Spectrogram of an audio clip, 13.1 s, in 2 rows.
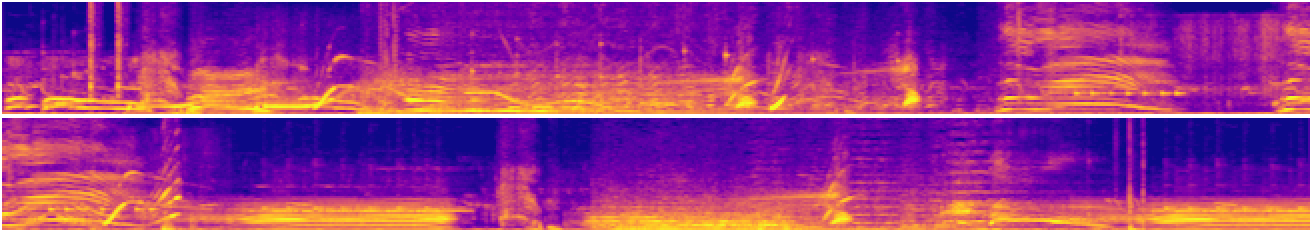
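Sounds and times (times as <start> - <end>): cow mooing: 7.6 - 10.9, 12.1 - 13.0.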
